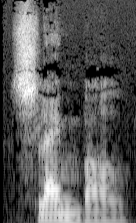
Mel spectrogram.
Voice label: "slijmbal", Dutch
